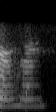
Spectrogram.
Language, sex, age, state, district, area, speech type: Odia, female, 45-60, Odisha, Gajapati, rural, conversation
